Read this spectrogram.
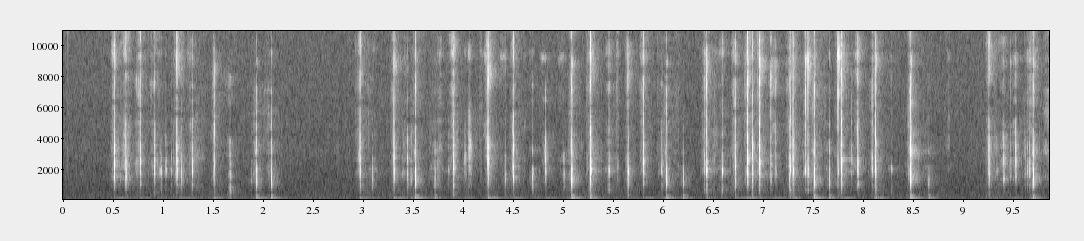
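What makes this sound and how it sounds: Slow fingertip typing with both hands on a black Keychron K3 Pro low-profile mechanical keyboard with Gateron Red low-profile switches and plastic keycaps, resting on a desk mat. Short, bright clicky keystrokes come in uneven bursts with brief pauses, each dying away almost instantly. A steady low hum sits underneath throughout.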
